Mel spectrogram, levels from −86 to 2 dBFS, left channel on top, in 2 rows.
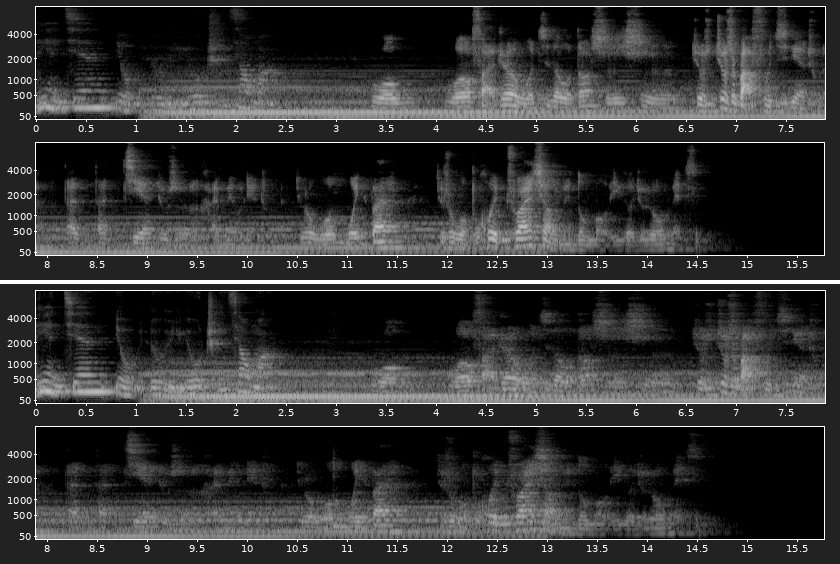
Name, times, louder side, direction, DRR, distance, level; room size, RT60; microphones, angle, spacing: voice 1, 0.0-2.4 10.9-11.0, right 4 dB, 70° right, 5 dB, 0.3 m, -34 dB
sound 1, 1.0-13.0, right 1 dB, 5° right, 1.2 m, -36 dB
voice 2, 3.3-3.8 4.1-11.5 11.9-14.5, left 5 dB, 80° left, 8 dB, 0.3 m, -35 dB
3.5 x 2.2 x 2.8 m, 0.75 s
head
